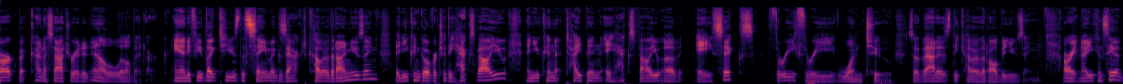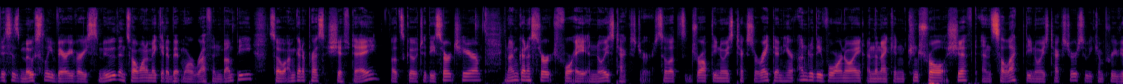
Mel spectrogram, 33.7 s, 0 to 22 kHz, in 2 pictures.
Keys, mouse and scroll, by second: 5.1 click, 7.2 middle click, 7.3-8.0 scroll up 5, 8.1-9.1 drag, 14.0 scroll down 2, 14.4 shift+middle click, 14.9-15.3 scroll down 9, 15.3 scroll up 1, 15.4 middle click, 15.8 scroll down 1, 15.8-16.4 scroll up 7, 18.0-18.4 middle drag, 18.4 scroll down 2, 18.7-21.6 shift+middle drag, 21.6 shift+a, 28.5 click, 29.0 scroll up 1, 29.1-31.7 middle drag, 31.7 ctrl+shift+click, 32.7-33.0 shift+middle drag, 33.0-33.7 scroll down 1.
